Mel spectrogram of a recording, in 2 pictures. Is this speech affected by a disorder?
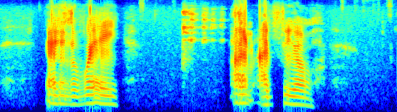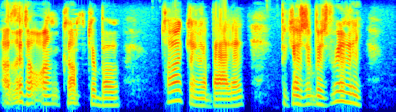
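Yes: spinal muscular atrophy; spinal muscular atrophy from birth, muscle weakness, lifelong wheelchair use.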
